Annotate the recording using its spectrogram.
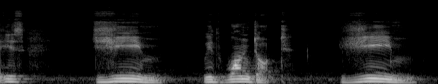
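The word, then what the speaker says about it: جيم: Next letter is jim with one dot. Jim. Again, it can be stretched and not just jim, but jim.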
